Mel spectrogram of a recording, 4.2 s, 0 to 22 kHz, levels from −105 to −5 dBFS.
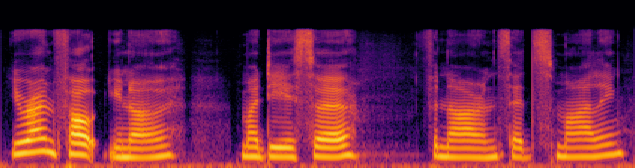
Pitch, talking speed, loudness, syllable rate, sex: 205 Hz, 155 wpm, -20 LUFS, 4.4 syllables/s, female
